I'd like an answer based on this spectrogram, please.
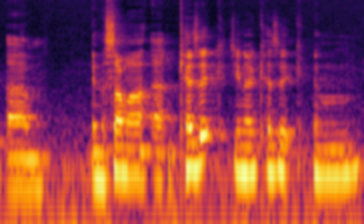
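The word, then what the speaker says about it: Keswick: in the summer at kzk do you know kzk in the Lake District there's a convention there yeah rings a bell it's spelled KZ Wick yeah so don't let that throw you off okay it would cuz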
